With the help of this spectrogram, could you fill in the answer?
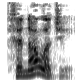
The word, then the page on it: phenology: British English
